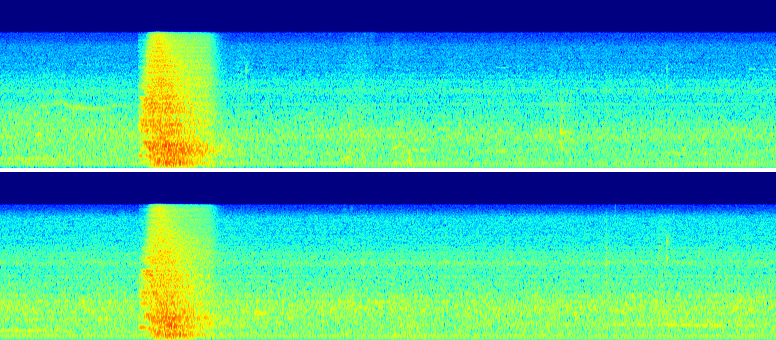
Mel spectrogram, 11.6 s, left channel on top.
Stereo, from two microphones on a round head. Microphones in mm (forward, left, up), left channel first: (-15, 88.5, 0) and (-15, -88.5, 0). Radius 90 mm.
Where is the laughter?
No laughter in this recording.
